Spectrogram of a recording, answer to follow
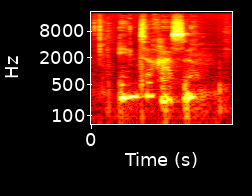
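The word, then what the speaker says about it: interesse: And it is actually pronounced quite clearly.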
